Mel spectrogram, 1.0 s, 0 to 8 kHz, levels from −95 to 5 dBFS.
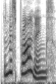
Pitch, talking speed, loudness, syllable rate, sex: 335 Hz, 180 wpm, -14 LUFS, 4.3 syllables/s, female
